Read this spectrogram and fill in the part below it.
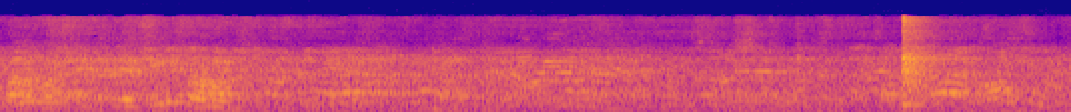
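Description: Players shout to each other across the field.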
